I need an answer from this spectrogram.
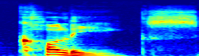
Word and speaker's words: colleague: not but we are colleagues because we work together we're colleagues don't confuse the pronunciation of colleague with college a college is similar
